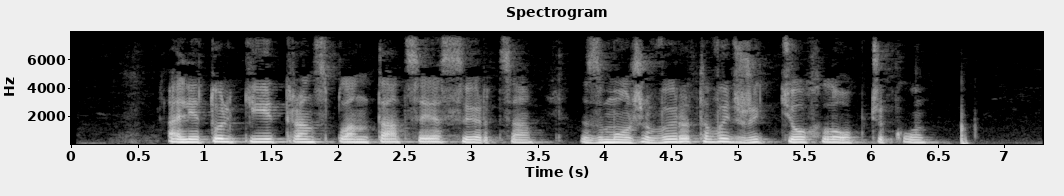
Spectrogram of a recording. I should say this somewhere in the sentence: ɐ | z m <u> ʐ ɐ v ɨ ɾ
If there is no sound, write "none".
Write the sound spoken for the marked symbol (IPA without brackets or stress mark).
ɔ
